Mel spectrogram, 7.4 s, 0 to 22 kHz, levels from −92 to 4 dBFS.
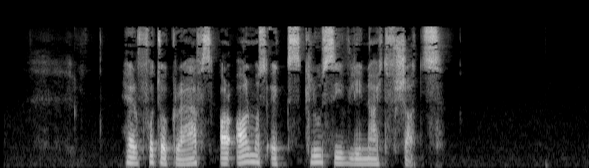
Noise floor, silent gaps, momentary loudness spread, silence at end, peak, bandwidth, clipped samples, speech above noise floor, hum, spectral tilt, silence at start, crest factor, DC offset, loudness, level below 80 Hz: -75 dBFS; none; 10 LU; 1.85 s; 0 dBFS; 12 kHz; under 0.1%; 56 dB; none; -2.5 dB/octave; 1.55 s; 22 dB; under 0.1%; -17 LUFS; -62 dBFS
